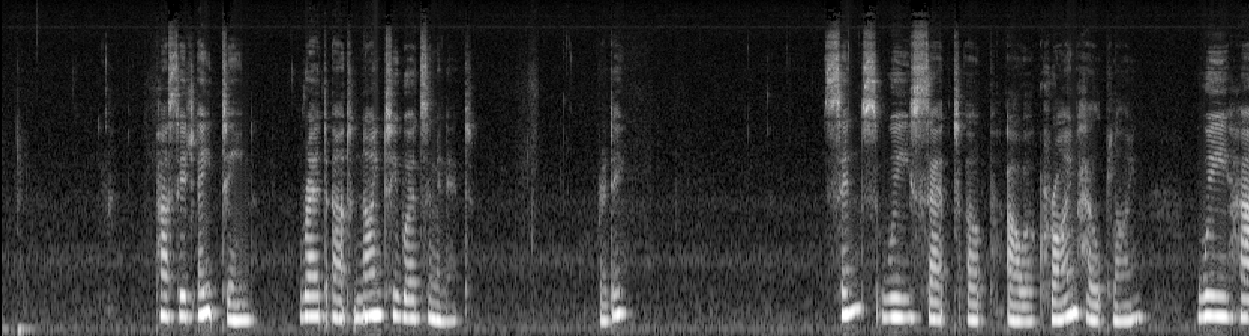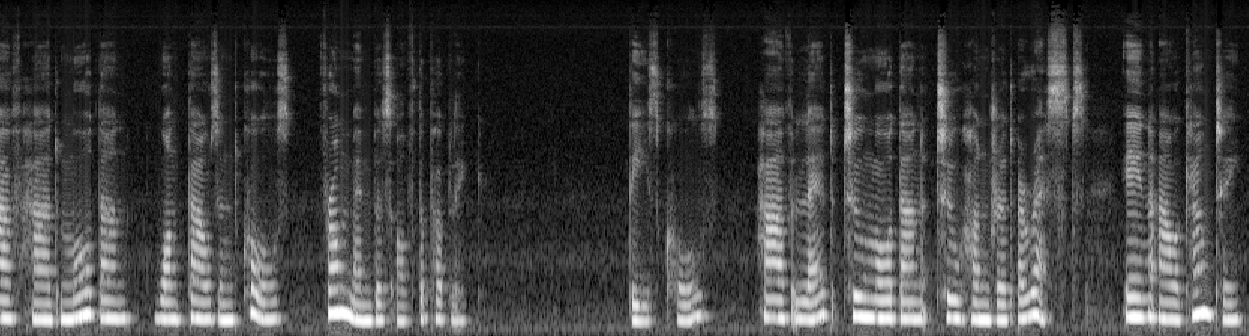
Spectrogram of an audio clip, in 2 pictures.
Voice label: 90wpm; Teeline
